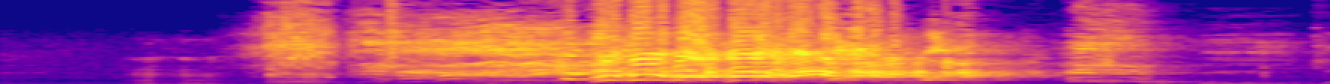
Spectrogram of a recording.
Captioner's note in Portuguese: risadas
